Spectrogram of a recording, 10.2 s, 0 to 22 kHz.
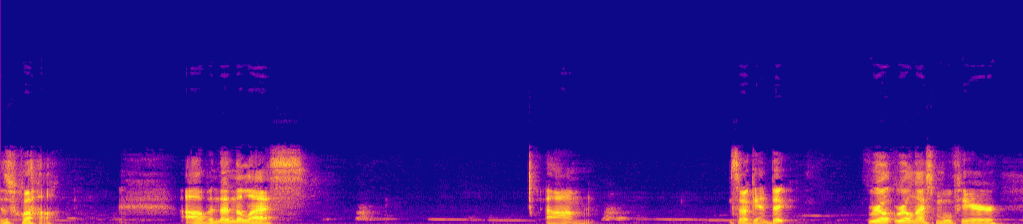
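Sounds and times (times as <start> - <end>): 
speech: 0.0 - 0.6, 1.8 - 3.1, 5.5 - 6.0, 7.3 - 8.0, 8.7 - 10.1
dogs howling: 0.0 - 10.2
dog yelping bark: 3.2 - 5.0, 5.9 - 6.8.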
